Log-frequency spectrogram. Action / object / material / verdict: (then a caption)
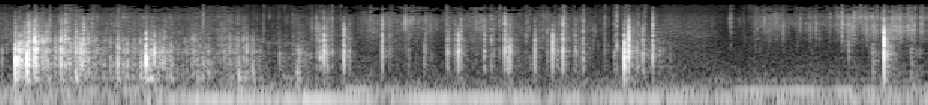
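scrape / soap shavings / soap / none. Dry, pale green soap shavings are crushed in hands with long nails and crumbled onto a pile. The result is a dense run of dry, crinkly crunches and sharp little crackles, brightest at the start and with a few louder snaps near the end.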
